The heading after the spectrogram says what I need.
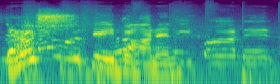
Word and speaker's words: Rutschebanen: It's Rutschebanen.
